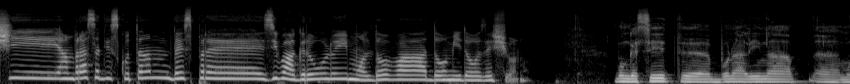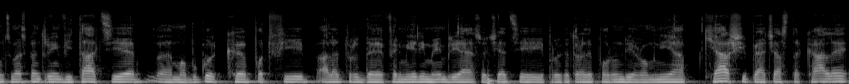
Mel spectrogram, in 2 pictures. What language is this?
Romanian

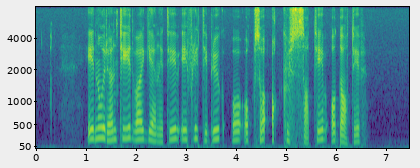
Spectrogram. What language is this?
Norwegian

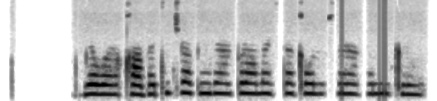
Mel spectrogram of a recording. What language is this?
Pashto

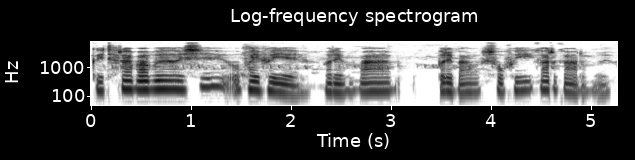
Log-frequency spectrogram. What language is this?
Bodo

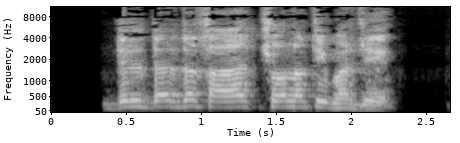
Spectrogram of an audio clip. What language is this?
Sindhi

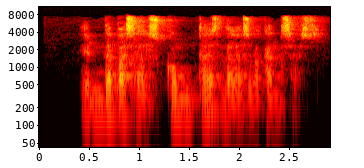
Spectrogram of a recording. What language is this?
Catalan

